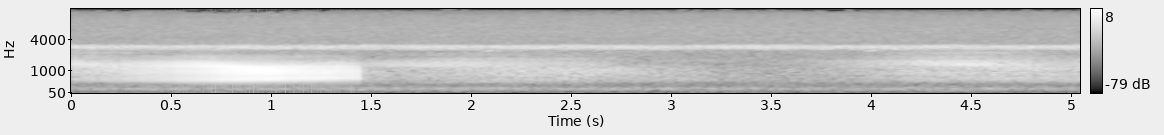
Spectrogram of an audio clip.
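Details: Pickerel frogs give a low, groaning, almost comical snore at a farm pond on a warm early-spring night in 2021, with spring peepers peeping high and steadily behind and occasional short green frog calls.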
